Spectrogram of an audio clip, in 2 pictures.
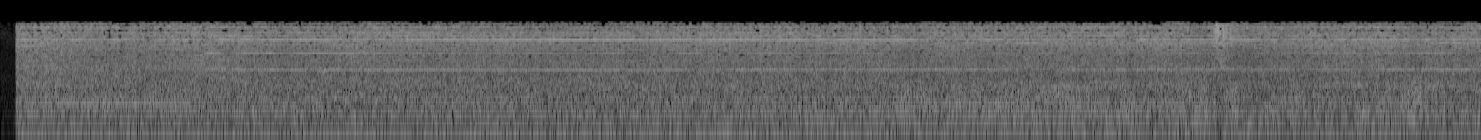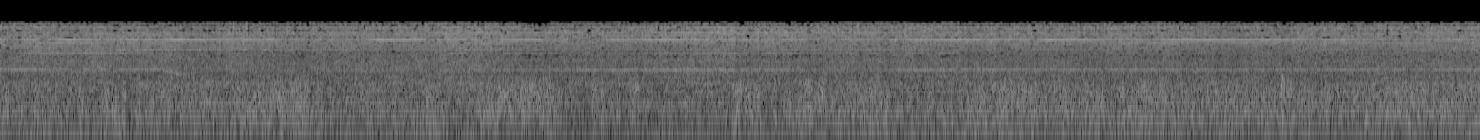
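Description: jet airliner engine roar

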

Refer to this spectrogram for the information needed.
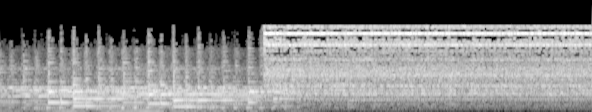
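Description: school bell ringing

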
